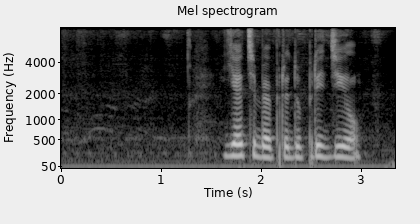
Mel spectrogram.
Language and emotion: Russian, neutral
